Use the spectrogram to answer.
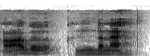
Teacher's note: ਇਹ ਆਗ ਘਗੇ ਨਾਲ ਬੋਲਣਾ ਕਿਤੇ ਅੱਗ ਨਹੀਂ ਕਹਿ ਦੇਣਾ ਘਗਾ ਹੈ ਪੋਲਾ ਬੋਲਣਾ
